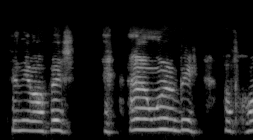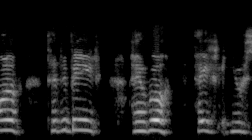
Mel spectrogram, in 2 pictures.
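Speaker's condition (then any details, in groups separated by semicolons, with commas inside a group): Cerebral palsy, spastic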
